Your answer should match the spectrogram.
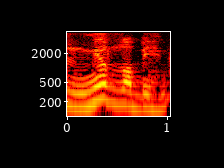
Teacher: النون ساكنة وبعدها الراء، ده إدغام بغير غنة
